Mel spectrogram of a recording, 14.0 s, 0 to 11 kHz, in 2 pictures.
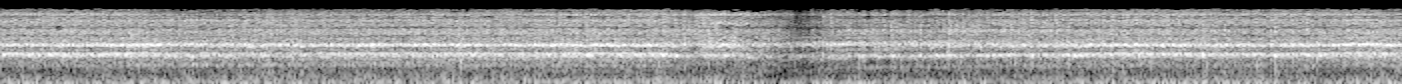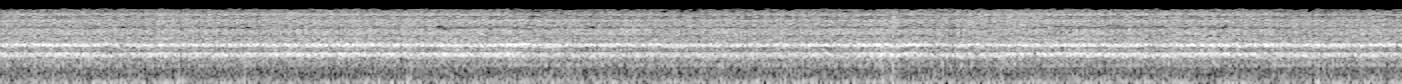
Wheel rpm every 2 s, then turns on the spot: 160, 150, 140, 160, 160, 160, 160.
none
